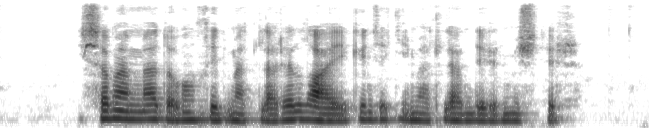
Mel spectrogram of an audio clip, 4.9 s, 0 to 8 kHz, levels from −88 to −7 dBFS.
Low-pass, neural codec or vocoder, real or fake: 7.2 kHz; none; real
